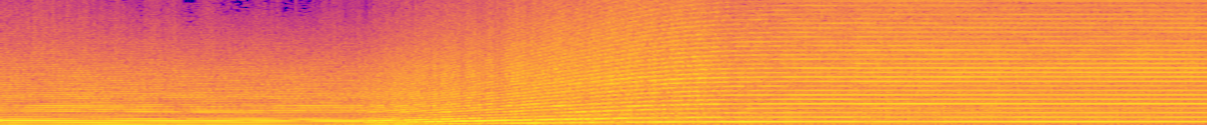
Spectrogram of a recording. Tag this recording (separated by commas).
Siren, Civil defense siren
